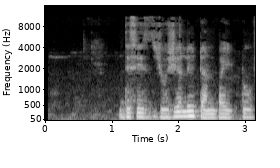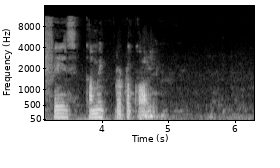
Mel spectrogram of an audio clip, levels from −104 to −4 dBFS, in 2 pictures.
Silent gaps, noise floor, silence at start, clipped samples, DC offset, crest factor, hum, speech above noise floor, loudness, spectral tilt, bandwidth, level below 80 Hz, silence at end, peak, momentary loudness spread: none; -57 dBFS; 1.1 s; under 0.1%; under 0.1%; 20 dB; none; 35 dB; -23 LUFS; -7.5 dB/octave; 11.5 kHz; -48 dBFS; 1.35 s; -6 dBFS; 11 LU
